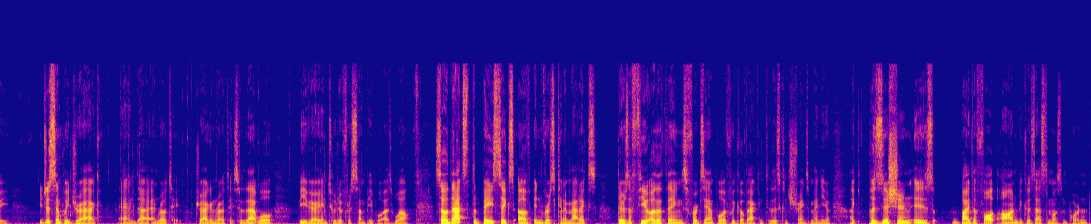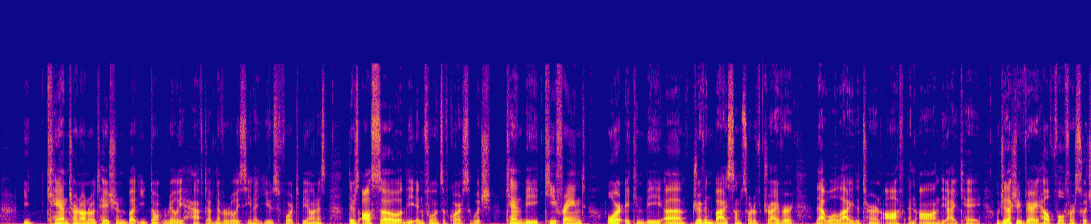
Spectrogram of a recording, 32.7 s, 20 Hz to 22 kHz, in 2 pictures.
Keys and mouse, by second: 0.9 g, 1.9 r, 3.5 r, 3.9 middle click, 4.9 alt+r, 5.0 alt+g, 9.4-11.9 middle drag, 11.9 click, 12.8-16.9 middle drag, 19.6 click, 20.4 middle click, 21.2 middle click, 21.4 ctrl+z, 22.7-24.8 drag, 24.8-26.1 middle drag, 26.1 click.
